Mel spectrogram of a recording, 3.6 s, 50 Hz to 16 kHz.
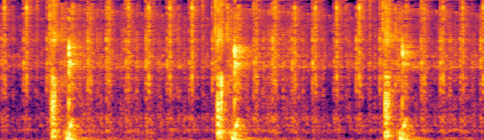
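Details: OKMO Retrol B02 miniature petrol hit-and-miss engine, first start out of the box with no adjustments, on 25:1 shellite mixed with Marvel Mystery Oil: sharp firing pops about every 1.25 s with clicking coasts between; normal, steady hit-and-miss running.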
